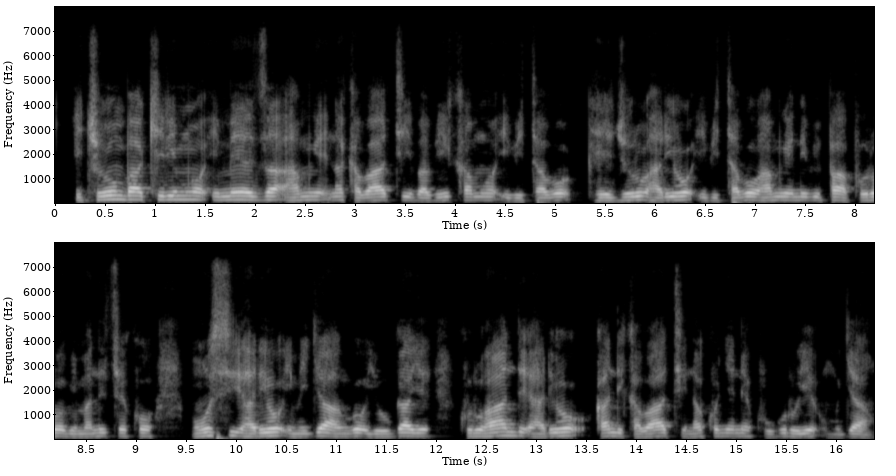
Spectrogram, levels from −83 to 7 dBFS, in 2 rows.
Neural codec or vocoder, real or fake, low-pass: none; real; 7.2 kHz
